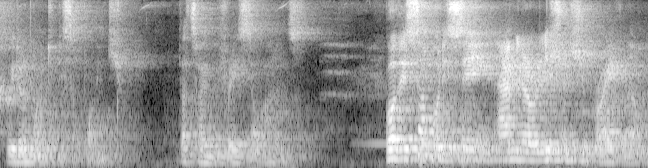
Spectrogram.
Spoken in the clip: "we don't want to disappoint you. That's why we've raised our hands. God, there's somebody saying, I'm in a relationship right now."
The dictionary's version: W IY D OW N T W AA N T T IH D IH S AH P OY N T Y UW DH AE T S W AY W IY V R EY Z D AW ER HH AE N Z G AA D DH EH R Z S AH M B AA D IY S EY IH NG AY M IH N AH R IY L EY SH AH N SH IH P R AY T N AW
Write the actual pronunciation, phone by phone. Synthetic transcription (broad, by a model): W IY D OW N T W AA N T T IH D IH S AH P OY N T DH AE T S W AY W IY F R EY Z AW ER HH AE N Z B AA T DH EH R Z S AH M B AA D IY S EY IH NG AY M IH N AH R IY L EY SH AH N SH IH P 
